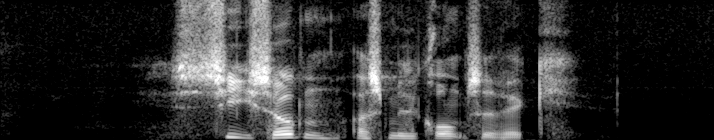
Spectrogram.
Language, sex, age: Danish, male, 27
